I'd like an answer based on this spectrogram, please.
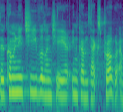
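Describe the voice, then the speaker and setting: A woman in a French accent, fairly high in pitch, at a moderate pace. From France. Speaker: product manager, panelist. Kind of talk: conference panel presentation.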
